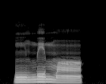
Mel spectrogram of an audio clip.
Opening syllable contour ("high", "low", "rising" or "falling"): low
